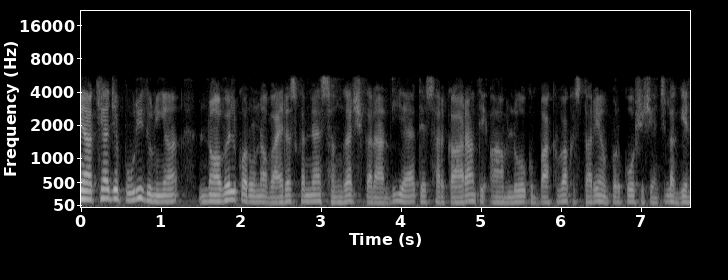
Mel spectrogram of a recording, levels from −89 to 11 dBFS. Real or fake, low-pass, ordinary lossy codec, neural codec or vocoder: fake; 5.4 kHz; Opus, 16 kbps; codec, 24 kHz, 6 kbps, HILCodec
